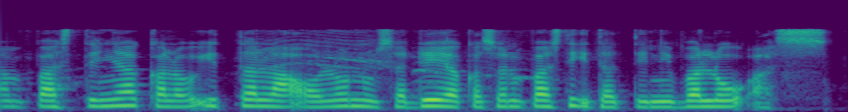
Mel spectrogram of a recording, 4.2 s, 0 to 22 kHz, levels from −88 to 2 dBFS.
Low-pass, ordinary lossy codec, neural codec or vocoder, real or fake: 7.2 kHz; none; none; real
